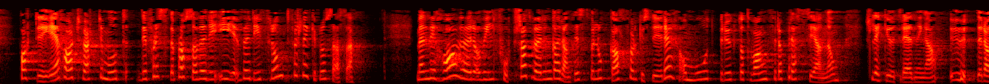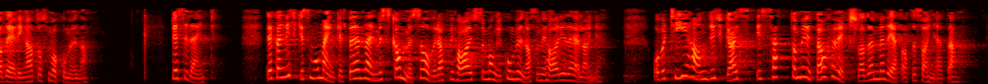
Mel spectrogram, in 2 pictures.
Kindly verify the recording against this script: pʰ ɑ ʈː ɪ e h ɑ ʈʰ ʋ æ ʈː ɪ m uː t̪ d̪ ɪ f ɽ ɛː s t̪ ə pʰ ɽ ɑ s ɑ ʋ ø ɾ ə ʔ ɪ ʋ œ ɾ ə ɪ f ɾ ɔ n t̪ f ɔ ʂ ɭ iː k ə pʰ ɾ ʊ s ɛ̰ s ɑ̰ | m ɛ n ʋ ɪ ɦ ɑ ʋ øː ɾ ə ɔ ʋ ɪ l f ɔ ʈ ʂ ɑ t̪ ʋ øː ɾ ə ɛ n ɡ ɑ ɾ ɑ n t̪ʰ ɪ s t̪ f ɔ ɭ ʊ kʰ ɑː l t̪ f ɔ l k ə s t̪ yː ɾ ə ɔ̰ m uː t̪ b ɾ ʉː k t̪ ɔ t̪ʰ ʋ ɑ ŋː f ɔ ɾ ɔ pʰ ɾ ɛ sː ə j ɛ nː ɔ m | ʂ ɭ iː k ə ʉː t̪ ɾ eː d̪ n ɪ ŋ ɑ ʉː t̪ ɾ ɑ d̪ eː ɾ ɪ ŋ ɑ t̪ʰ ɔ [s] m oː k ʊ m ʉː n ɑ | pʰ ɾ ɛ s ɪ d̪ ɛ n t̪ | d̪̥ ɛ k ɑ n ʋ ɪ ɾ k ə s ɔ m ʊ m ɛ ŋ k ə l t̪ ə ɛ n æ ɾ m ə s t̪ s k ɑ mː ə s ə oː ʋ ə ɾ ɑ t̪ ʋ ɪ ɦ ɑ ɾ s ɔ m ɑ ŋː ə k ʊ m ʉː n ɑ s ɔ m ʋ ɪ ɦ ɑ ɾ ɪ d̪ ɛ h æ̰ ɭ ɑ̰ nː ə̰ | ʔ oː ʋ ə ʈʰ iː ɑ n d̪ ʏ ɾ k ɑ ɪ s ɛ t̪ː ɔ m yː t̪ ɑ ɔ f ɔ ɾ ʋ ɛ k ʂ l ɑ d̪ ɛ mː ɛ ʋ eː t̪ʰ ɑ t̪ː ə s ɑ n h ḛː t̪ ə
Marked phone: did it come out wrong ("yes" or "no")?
no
